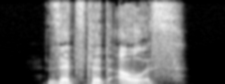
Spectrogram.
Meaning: inflection of aussetzen: 1. second-person plural preterite 2. second-person plural subjunctive II
- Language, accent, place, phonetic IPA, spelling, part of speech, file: German, Germany, Berlin, [ˌzɛt͡stət ˈaʊ̯s], setztet aus, verb, De-setztet aus.ogg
